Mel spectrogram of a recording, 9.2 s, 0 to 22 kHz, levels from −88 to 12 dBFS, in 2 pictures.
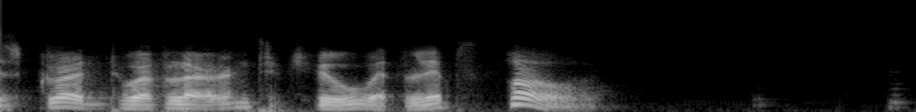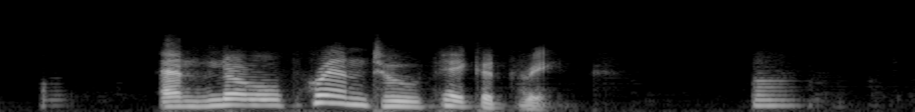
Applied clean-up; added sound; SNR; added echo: neural mask model DeepFilterNet 3.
